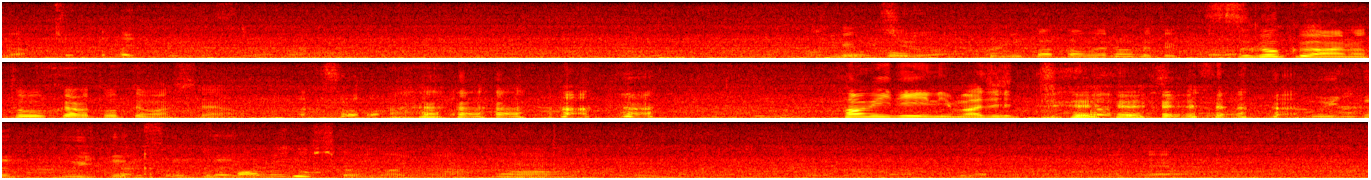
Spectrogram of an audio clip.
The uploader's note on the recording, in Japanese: 栃木ナンバーで大洗に行く勇気。波打ち際ですので、音質は悪いと思います。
